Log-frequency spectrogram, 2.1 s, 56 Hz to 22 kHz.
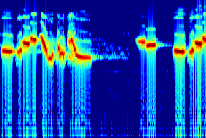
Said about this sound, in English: That chirping you're hearing right now is the Western Meadowlark. It's one of the sounds that made the Macaulay Library's list of best audio recordings of 2025.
